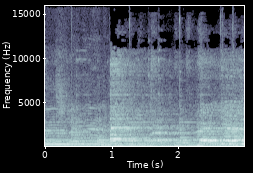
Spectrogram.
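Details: Choral singing with sustained voices and instrumental backing fills the whole stretch, and no animal voice is present.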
